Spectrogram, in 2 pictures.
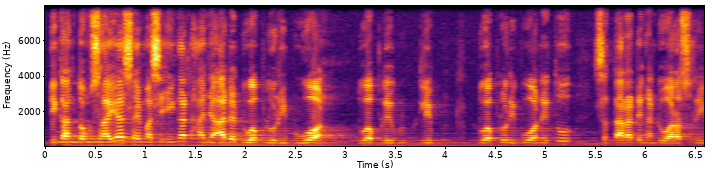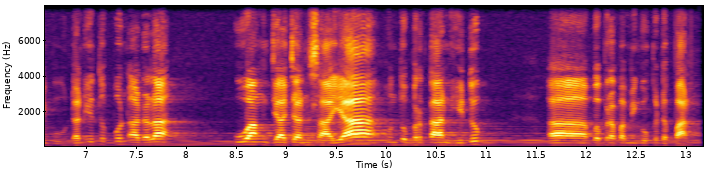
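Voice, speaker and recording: A man's voice: mid-range voice, a little fast, big-room sound, music in the background. A male pastor in his fifties preaching a sermon, telling a personal story and often addressing the congregation. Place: church.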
